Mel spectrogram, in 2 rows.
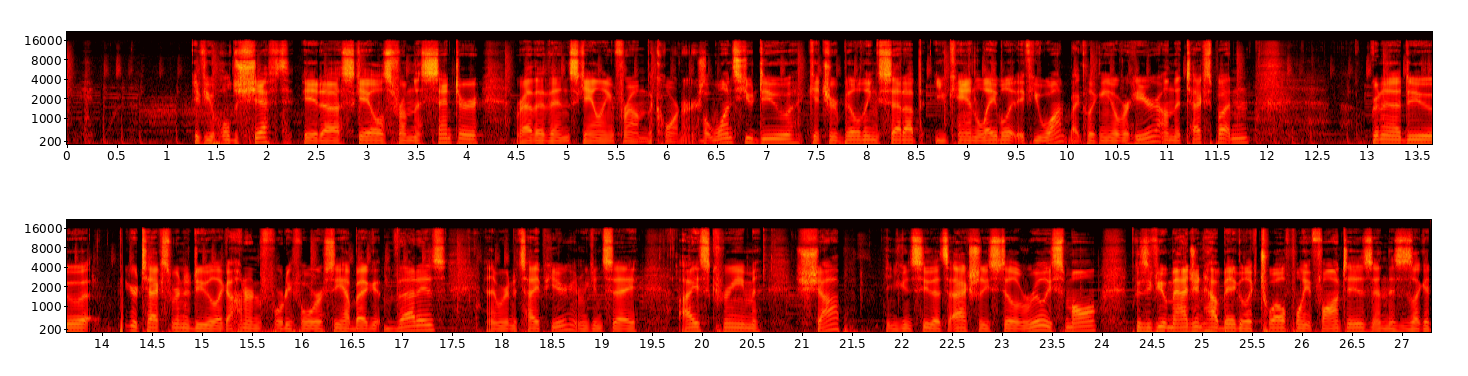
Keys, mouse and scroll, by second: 0.2-4.9 drag, 6.2 ctrl+z, 6.3 click, 7.8 click, 12.3 click, 14.0 click, 16.6 click, 18.3-20.6 typing, 21.6 click, 22.5 click, 24.8 click.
